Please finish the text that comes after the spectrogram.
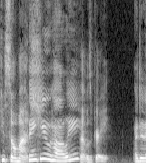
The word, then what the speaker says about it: Halley: so much Thank You Holly that was great I did ask her I was like how do you pronounce your name Holly or Hailey and she said like Halle Berry Halle perfect so we got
